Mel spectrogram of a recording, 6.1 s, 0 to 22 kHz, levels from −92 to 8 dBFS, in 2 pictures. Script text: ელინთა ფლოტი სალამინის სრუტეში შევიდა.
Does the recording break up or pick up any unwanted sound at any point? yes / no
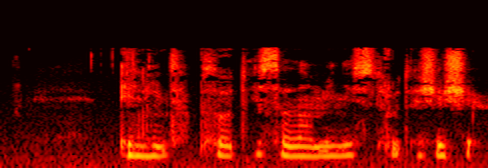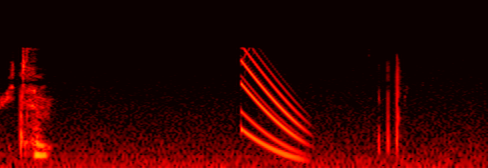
yes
